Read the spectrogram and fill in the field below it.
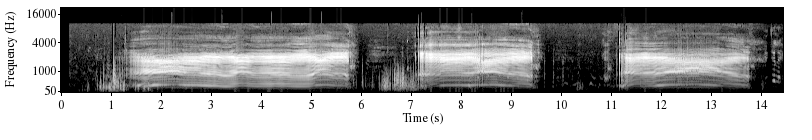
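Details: Three long, loud moaning bellows from a camel, each lasting two to four seconds with a slightly wavering pitch and separated by short pauses with breathy noise in between.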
